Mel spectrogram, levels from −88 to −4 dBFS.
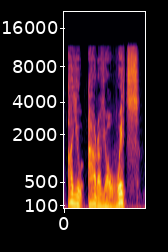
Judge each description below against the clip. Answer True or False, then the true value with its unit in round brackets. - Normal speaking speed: False (220 wpm)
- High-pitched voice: False (105 Hz)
